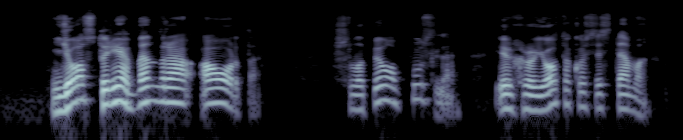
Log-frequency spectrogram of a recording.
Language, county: Lithuanian, Vilnius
